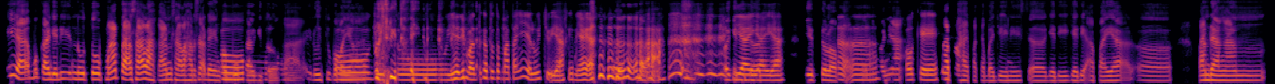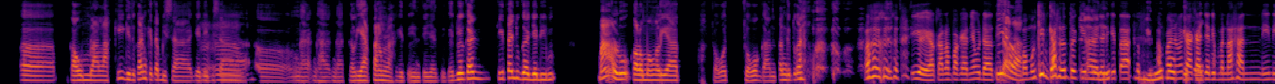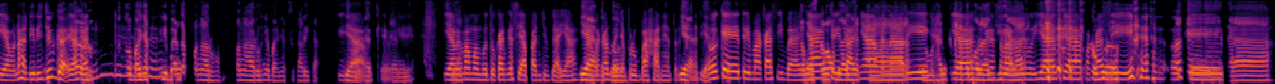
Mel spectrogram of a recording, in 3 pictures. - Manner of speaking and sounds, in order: laughing while speaking: "kalo ceritain"; laugh; laugh; laughing while speaking: "Oh"; laugh; laughing while speaking: "memungkinkan"; chuckle; sniff; laugh; chuckle
- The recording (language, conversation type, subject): Indonesian, podcast, Apa cerita di balik penampilan favoritmu?
- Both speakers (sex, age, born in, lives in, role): female, 45-49, Indonesia, Indonesia, host; female, 60-64, Indonesia, Indonesia, guest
